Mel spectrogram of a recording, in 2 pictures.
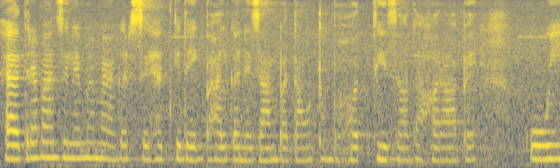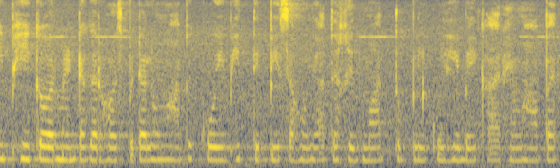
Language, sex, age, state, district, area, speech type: Urdu, female, 18-30, Telangana, Hyderabad, urban, spontaneous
